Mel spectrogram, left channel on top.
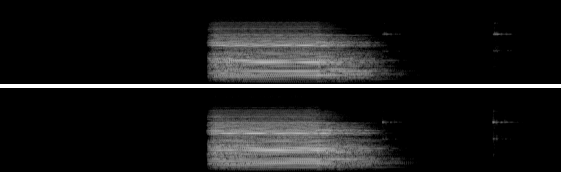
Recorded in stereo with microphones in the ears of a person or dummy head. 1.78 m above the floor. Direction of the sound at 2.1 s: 25° right (ahead or behind).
